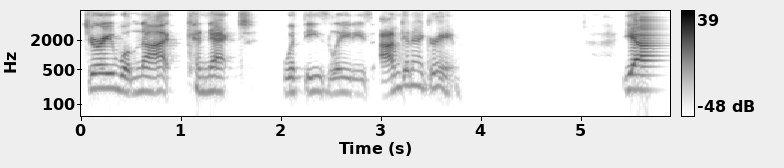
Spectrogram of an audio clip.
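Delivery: normal talking voice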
